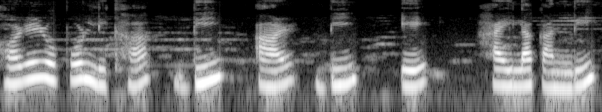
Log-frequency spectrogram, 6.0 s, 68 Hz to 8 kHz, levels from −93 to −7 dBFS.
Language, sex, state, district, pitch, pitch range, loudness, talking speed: Bengali, female, Assam, Hailakandi, 230 Hz, 205-275 Hz, -15 LUFS, 50 wpm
